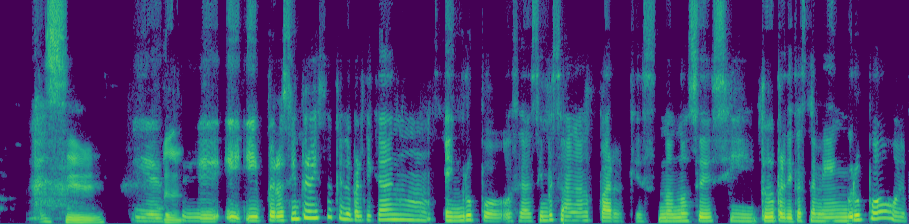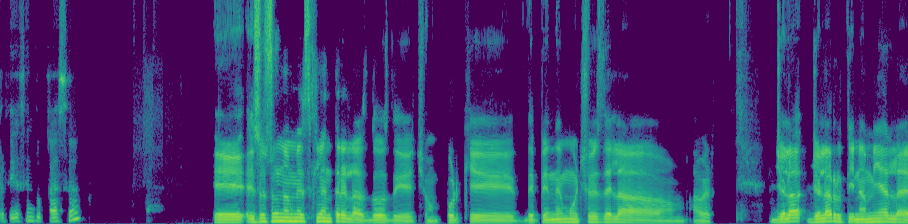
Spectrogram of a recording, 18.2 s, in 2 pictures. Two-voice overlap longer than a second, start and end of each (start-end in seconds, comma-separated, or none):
none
